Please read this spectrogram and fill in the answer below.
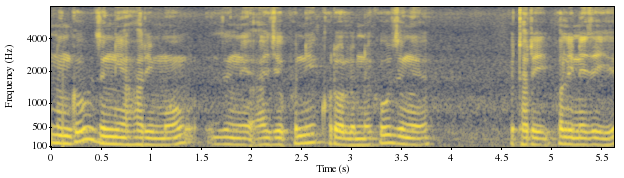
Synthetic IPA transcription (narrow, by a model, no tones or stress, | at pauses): nɯŋɡɯwzɯŋniɦaɾimɔwzɯŋniʔajzɯpʰɯnikʰɔɾɔlɯmnɯkʰɯwzɯŋɯ | ɡɯtʰaɾipʰalinajzajɯ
